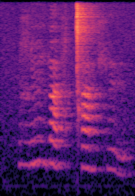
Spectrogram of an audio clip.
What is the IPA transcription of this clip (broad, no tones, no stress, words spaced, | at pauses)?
ɮĩɠãɬǀãɡçy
